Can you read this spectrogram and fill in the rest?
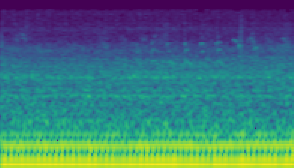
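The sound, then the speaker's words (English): A car engine idles steadily with a low, continuous rumble and a faint pulsing throb, holding the same level throughout with no voices. “Say, this is quite a car. It's pretty fast.”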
